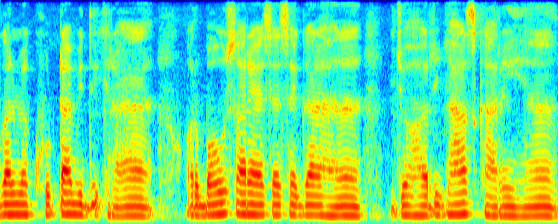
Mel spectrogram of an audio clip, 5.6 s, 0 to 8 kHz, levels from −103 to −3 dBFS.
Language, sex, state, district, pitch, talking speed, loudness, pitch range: Hindi, male, Jharkhand, Garhwa, 130 Hz, 205 wpm, -18 LUFS, 120-135 Hz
